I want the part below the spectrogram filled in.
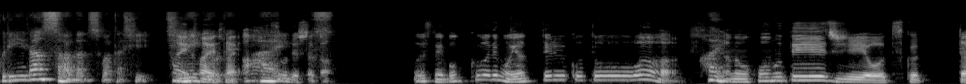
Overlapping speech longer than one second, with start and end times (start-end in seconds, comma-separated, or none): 1.7-3.0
